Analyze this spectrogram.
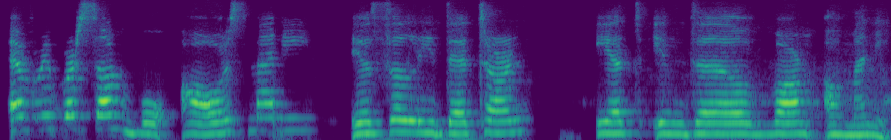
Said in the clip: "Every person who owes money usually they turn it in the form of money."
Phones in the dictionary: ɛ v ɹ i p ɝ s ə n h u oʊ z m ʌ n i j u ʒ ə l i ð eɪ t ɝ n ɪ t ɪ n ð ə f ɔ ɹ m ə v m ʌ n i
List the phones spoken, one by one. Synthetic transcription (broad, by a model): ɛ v ɹ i p ɝ s ə n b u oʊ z m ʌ n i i z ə l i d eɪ t ɝ n ɪ t ɪ n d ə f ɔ ɹ m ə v m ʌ n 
